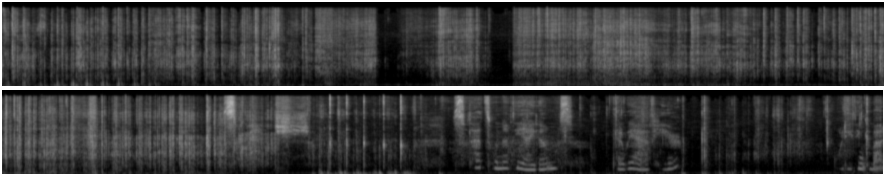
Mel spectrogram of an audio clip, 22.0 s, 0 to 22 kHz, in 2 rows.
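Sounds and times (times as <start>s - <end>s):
fingers scratching glittery fabric: 0.0s - 14.4s.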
